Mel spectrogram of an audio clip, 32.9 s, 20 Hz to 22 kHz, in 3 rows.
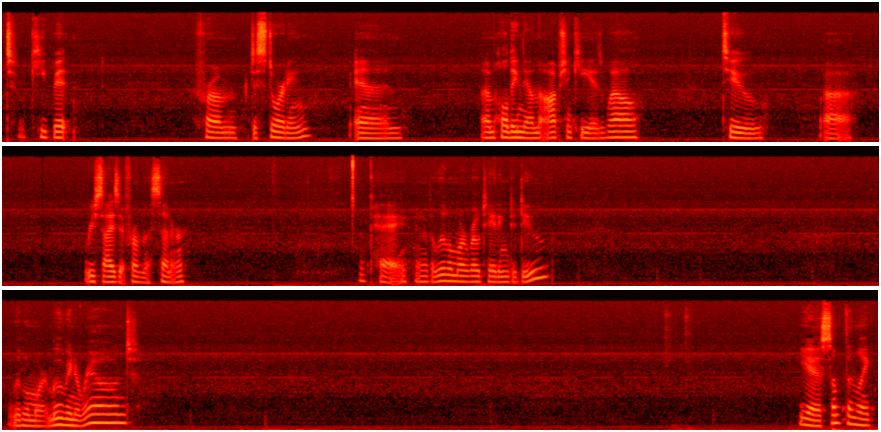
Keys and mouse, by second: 15.7 click, 22.7 click, 27.9 click, 32.5 Left.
